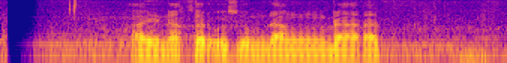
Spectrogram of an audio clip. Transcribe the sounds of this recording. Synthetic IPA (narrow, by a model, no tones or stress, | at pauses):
ʔainakərʔṵs̬ʊmdaŋdaɾat̪̚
